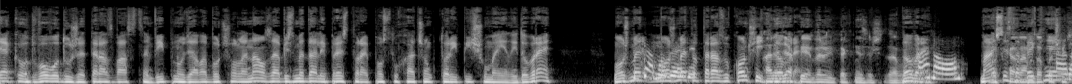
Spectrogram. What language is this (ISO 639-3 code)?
slk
